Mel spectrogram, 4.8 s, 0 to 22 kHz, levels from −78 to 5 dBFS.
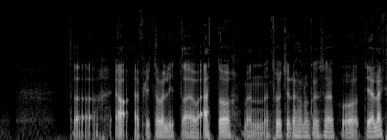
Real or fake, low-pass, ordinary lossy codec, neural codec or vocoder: real; 19.8 kHz; MP3, 64 kbps; none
